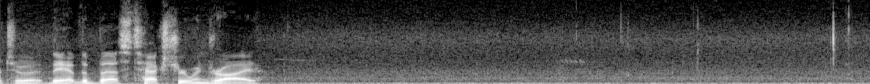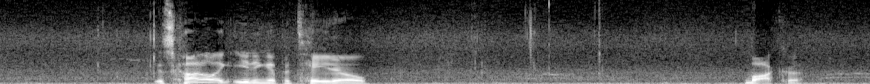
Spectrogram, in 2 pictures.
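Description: A young man speaks calmly and close by into a clip-on microphone, in short bursts.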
